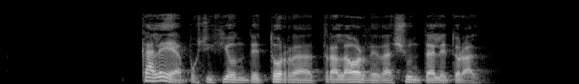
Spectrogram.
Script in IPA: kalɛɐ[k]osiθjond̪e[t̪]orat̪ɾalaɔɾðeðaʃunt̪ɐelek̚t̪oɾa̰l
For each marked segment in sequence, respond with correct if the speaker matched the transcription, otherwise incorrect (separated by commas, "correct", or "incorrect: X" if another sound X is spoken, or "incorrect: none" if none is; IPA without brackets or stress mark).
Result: incorrect: p, correct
